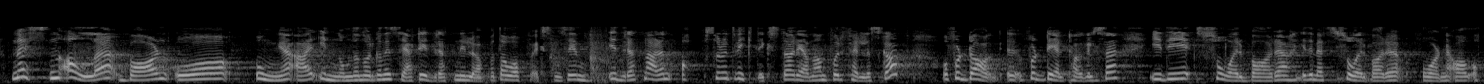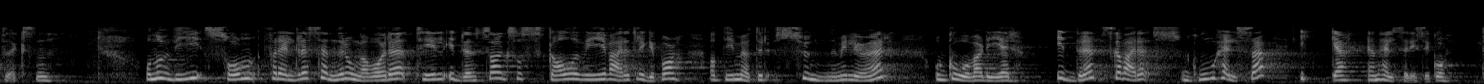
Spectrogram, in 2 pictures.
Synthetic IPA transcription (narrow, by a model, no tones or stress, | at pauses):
nɛst̪n̩ɑlːəbɑːɳɔ | ʊŋːəʔæɾʔɪnːɔmd̪ɛnɔɾɡɑnɪseːʈəid̪ɾɛt̪nɪløːpət̪ɑʋɔpʰːʋɛ̰kst̪n̩sɪnʔɪd̪ɾɛt̪n̩æɖɛnɑpsɔlʉt̪ːʋɪkt̪ɪkst̪əɑɾeːnɑnfɔɾfɛlːəskɑːp | ɔfɔfɔɖeːlt̪ʰɑːɡəlsəʔɪd̪ɪsoːɾbɑːɾəɪd̪ɪmɛst̪soːɾbɑːɾəoːəɳə̰ʔɑʋɔ̰pːʋɛ̰kst̪n̩ | ɔnɔɾʋɪsɔmfɔɾɛld̪ɾəsɛnːəɾʊŋːɑʋoːɾət̪ʰɪlɪ̰d̪ɾɛt̪sɑːɡsɔskɑlʋɪʋæːɾət̪ʰɾʏɡːəpʰɔɑt̪̚d̪ɪmøːt̪əɾsʉnːəmɪljøːəɾ | ɔɡuːəʋæɖiːəɾ | ɪd̪ɾɛt̪skɑlʋæːɾəɡuːɦɛlsəɪkːəɛnɦɛlsəɾɪ̰sɪkʊ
